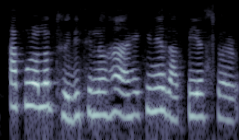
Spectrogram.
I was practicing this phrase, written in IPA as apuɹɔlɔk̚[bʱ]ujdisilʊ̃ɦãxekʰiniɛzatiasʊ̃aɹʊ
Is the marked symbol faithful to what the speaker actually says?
no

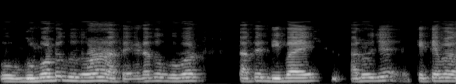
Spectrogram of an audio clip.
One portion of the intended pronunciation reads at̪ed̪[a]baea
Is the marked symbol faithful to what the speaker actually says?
no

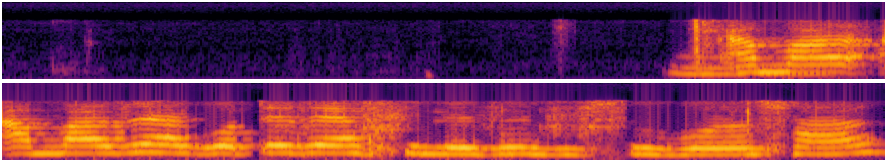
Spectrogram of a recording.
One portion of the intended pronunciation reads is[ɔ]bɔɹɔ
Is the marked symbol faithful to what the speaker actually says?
no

